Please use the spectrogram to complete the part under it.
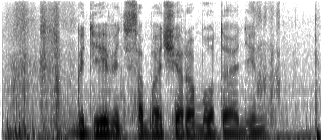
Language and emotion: Russian, neutral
